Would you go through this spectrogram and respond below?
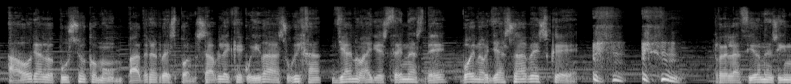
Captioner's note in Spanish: Cough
